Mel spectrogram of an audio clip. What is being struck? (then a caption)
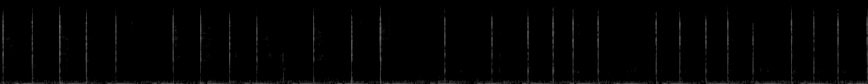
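Printed cardboard palette box. Long acrylic nails scratch and rub across the printed surface of a flat, rectangular cardboard eyeshadow palette box (Sakura + Sage) held in one hand. About 27 sharp, bright nail clicks sound in a quick, fairly steady rhythm, each dying away instantly. Soft, hissy scraping fills the gaps over a faint low rumble.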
